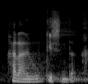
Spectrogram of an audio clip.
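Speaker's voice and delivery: acted chuckle, low and soft; scornful private laugh. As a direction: laugh to yourself as Abraham doubting God. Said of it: "속으로 웃었는데".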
